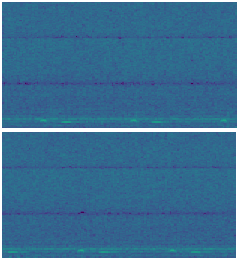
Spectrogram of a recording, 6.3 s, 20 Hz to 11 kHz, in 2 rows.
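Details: Distant common cuckoo song: five paired notes, each a brief higher tone dropping to a longer lower one, evenly spaced about 1.2 seconds apart, against constant low background hiss.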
